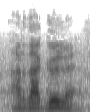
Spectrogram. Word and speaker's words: Arda Güler: ¿Lo digo bien, Melchor? Arda Güler. – Arda Güler. – Perfecto.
